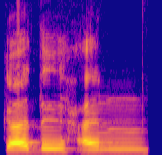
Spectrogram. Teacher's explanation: کاف زبر دال، قد، حا دو زبر حن، قدحن۔ دال بھی ہلا کر پڑھا جائے گا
